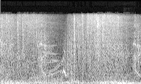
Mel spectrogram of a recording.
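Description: Rockets fire and explode in a competitive Quake duel, a dense wash of blasts and whooshing projectiles layered continuously with frantic game action at moderate level.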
